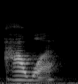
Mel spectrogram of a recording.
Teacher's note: And remember, we're British, we don't pronounce the R.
